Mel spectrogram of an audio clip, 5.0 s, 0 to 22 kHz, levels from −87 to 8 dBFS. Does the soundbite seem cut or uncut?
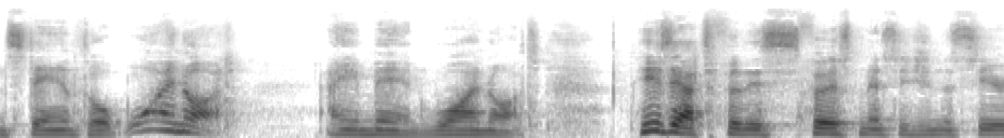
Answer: cut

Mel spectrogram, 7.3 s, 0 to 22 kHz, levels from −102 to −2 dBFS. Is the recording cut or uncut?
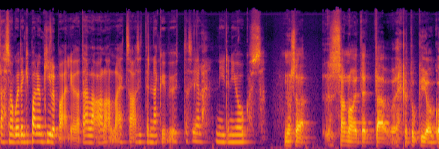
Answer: uncut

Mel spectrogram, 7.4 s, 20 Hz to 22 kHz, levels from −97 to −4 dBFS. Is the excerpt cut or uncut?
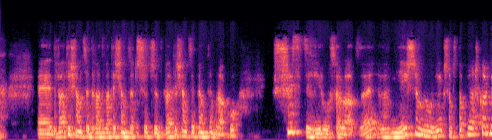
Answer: uncut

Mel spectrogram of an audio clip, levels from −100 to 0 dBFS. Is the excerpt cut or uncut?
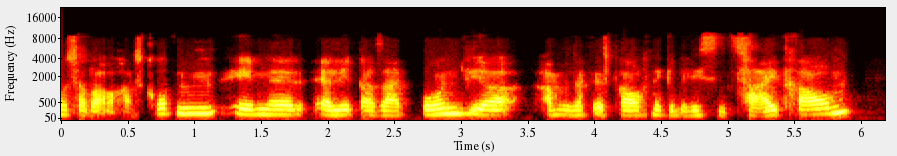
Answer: uncut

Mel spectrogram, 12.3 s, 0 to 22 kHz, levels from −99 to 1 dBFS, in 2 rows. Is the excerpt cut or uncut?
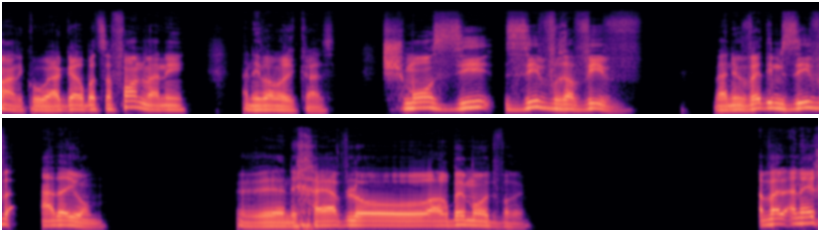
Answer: uncut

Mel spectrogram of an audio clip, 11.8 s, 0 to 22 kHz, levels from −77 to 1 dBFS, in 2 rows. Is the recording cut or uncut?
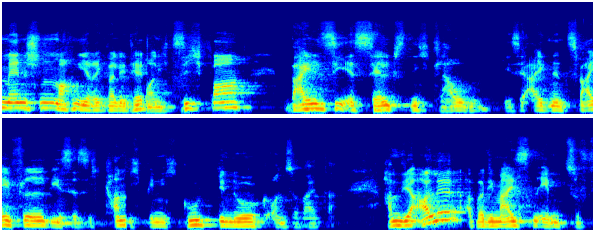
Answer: cut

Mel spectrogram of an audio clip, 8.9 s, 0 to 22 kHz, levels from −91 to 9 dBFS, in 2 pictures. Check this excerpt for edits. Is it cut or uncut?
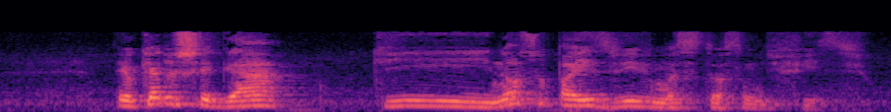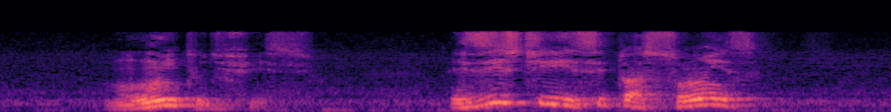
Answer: uncut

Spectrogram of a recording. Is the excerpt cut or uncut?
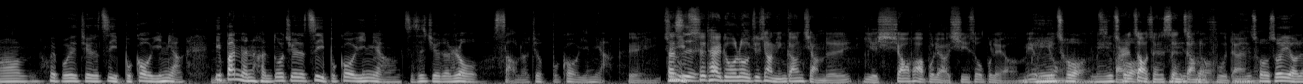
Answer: cut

